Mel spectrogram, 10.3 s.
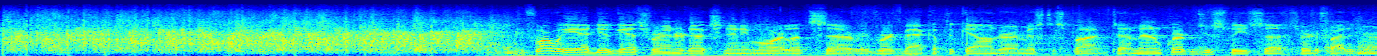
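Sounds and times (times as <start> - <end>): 
applause welcoming a guest at a State Affairs committee session in Juneau: 0.0 - 3.9
speech: 4.0 - 10.3.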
